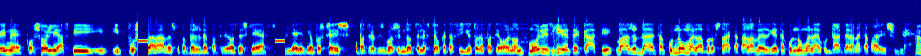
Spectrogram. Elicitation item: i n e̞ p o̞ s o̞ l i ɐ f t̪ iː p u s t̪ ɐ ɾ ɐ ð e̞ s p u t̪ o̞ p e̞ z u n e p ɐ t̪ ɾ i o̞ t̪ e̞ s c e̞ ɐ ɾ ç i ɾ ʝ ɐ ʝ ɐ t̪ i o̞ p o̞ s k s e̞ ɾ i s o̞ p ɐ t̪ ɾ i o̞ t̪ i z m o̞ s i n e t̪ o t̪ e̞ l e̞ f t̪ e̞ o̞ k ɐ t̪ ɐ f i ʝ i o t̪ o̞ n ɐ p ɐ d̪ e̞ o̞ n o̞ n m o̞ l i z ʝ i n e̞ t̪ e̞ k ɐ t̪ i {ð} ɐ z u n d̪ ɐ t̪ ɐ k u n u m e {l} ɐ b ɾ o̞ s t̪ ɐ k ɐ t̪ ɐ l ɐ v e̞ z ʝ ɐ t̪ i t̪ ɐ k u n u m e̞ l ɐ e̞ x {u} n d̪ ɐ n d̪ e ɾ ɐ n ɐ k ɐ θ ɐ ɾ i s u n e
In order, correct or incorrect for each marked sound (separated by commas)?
incorrect, correct, correct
